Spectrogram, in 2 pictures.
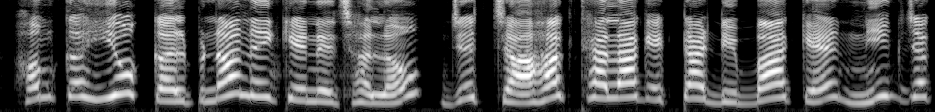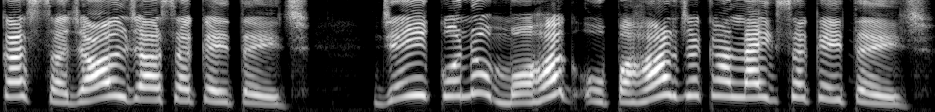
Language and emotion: Maithili, surprised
